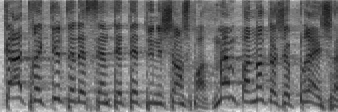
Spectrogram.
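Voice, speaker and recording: A man's voice: very high voice, big pitch swings, moderate pace, pushed and bright. A man with a Congolese French accent preaching a fiery sermon, exhorting his listeners with insistent repetition and rhetorical questions. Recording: long hall reverb, music underneath.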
